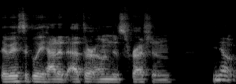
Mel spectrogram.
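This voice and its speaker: This man rattles along at a very fast pace. His voice has a medium pitch. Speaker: discord participant, neuroscience enthusiast. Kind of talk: casual chat. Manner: animated.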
